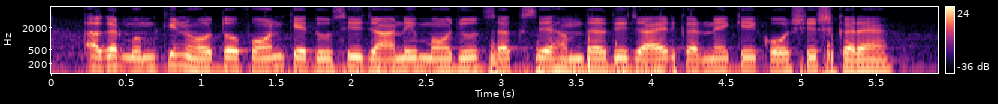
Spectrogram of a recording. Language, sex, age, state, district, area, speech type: Urdu, male, 18-30, Bihar, Saharsa, rural, read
